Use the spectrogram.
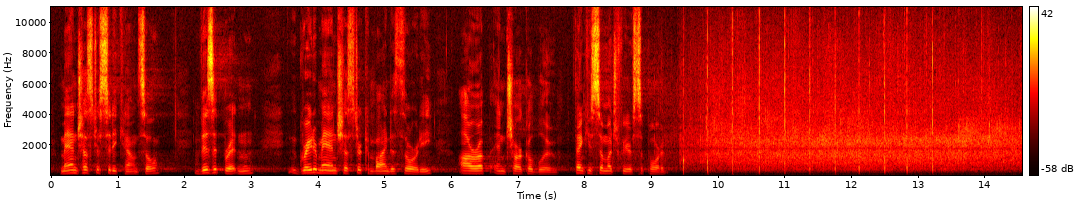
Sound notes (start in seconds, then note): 9.3 audience applauding; 9.3 claps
